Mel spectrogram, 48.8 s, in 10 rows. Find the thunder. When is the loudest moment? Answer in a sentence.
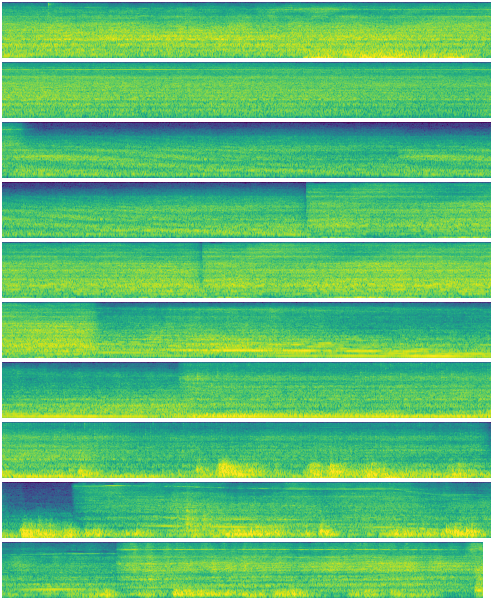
The volume of the thunder peaks at 4 seconds.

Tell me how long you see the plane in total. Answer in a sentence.
You can hear the plane for 49 seconds altogether.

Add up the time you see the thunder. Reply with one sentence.
The thunder can be heard for 3 seconds in total.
